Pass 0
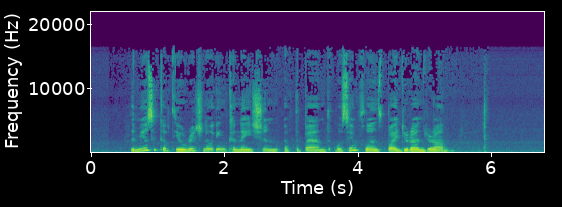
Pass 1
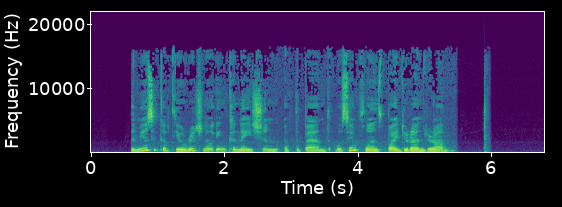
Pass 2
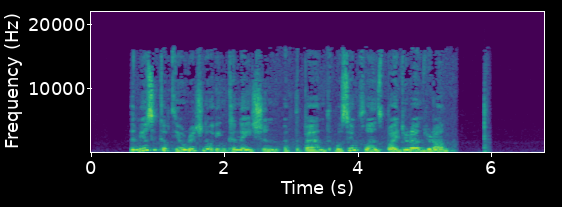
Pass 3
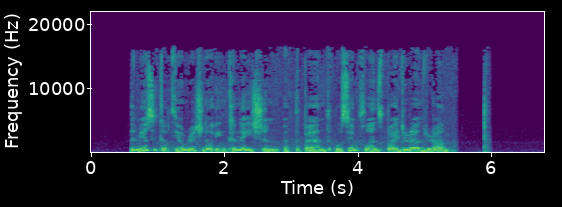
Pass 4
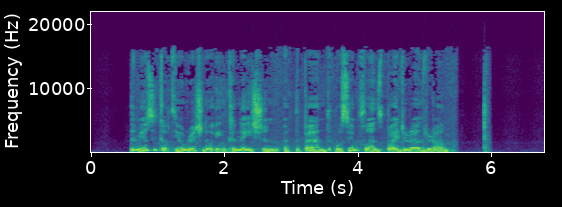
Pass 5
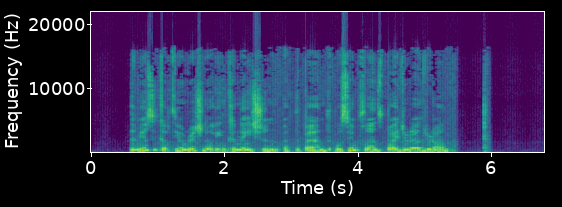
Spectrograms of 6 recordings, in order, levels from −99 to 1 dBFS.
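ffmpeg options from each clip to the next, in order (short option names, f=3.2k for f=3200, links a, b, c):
-af "agate=range=-28dB:threshold=-37dB:ratio=16:detection=peak,volume=1.5dB"
-af "adynamicequalizer=threshold=0.0251:dfrequency=2000:dqfactor=0.8:tfrequency=2000:tqfactor=0.8:attack=5:release=100:ratio=0.375:range=2:mode=cutabove:tftype=bell,afftfilt=real='re*1.73*eq(mod(b,3),0)':imag='im*1.73*eq(mod(b,3),0)':win_size=2048:overlap=0.75,volume=-1.5dB"
-af "alimiter=limit=-16.5dB:level=0:latency=1:release=75"
-filter_complex "[0:a]acrossover=split=400[a][b];[a]aeval=exprs='val(0)*(1-0.5/2+0.5/2*cos(2*PI*2.3*n/s))':c=same[c];[b]aeval=exprs='val(0)*(1-0.5/2-0.5/2*cos(2*PI*2.3*n/s))':c=same[d];[c][d]amix=inputs=2:normalize=0,volume=7.5dB"
-af "aeval=exprs='0.376*(cos(1*acos(clip(val(0)/0.376,-1,1)))-cos(1*PI/2))+0.0237*(cos(2*acos(clip(val(0)/0.376,-1,1)))-cos(2*PI/2))+0.0168*(cos(3*acos(clip(val(0)/0.376,-1,1)))-cos(3*PI/2))+0.00668*(cos(4*acos(clip(val(0)/0.376,-1,1)))-cos(4*PI/2))':c=same,aeval=exprs='val(0)*sin(2*PI*20*n/s)':c=same,volume=5.5dB"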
